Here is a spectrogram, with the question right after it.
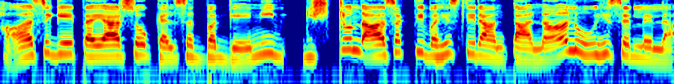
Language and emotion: Kannada, surprised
